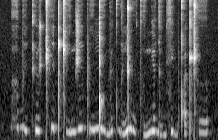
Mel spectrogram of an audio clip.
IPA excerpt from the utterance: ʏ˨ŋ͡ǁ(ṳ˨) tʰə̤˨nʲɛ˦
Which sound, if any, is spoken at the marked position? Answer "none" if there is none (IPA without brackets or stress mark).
ṳ˦˨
